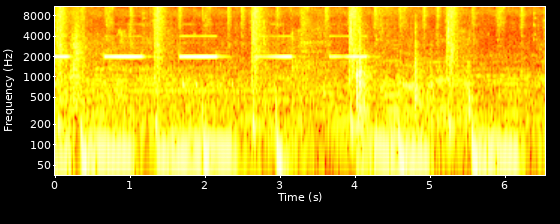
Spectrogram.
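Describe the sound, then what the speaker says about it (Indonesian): A Hyundai Ioniq 5 power tailgate closes with its soft-close mechanism: repeated electronic beeps ring out among sharp clicks, thuds and a faint whirring motor in a quiet space. "Kalian dengar nggak bunyi dia ngevakum si pintunya itu"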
